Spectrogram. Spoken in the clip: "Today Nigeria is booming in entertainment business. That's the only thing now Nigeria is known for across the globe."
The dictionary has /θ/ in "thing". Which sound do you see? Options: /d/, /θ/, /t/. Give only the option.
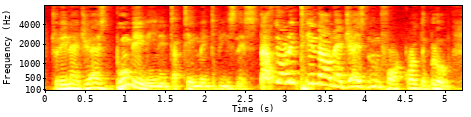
/t/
